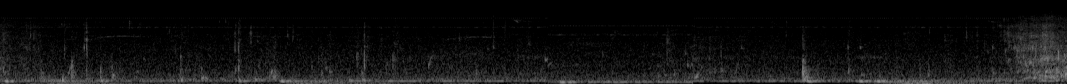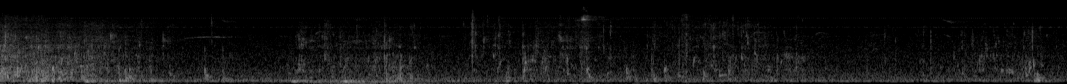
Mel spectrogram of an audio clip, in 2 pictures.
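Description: Paddle strokes of a Hunter 285 fishing kayak moving through shallow floodwater between trees: soft dips and splashes with occasional light knocks, and a louder stretch of splashing about ten seconds in.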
